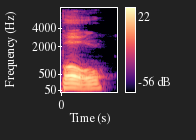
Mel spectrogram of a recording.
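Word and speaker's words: בוא: from the verbal root ba wa in ah pronounced bo which means come and ya bo means he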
